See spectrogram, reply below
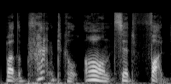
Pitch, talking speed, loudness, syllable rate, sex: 165 Hz, 210 wpm, -19 LUFS, 5.8 syllables/s, male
